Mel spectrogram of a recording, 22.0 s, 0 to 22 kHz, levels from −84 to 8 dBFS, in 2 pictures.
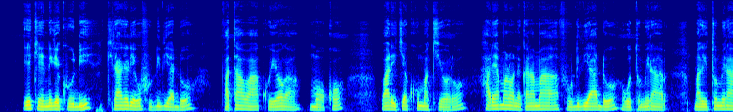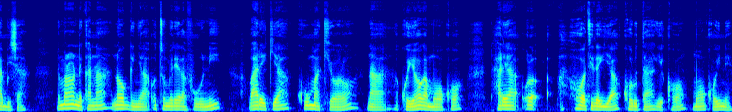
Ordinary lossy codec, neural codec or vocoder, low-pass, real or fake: none; none; none; real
